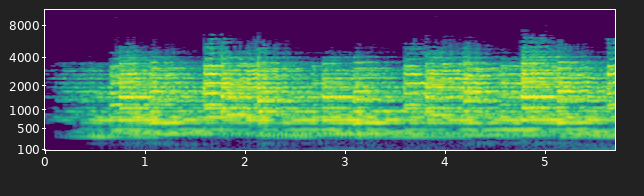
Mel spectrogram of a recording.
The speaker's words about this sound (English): Those are the bells of the Church of the Holy Sepulchre in Jerusalem.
